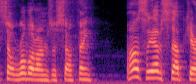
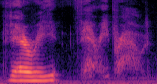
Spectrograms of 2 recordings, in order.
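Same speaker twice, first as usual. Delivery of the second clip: fading whisper; whispered echo; 6 semitones lower, 12 dB quieter, slower than usual. Acted. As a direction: let it trail off into a whisper.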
